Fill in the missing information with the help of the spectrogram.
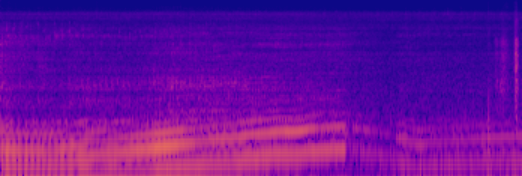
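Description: Turbo-diesel Ford Courier ute accelerating away, its engine note climbing steadily in pitch, then dropping suddenly about four and a half seconds in and carrying on lower and quieter as it recedes down the road.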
